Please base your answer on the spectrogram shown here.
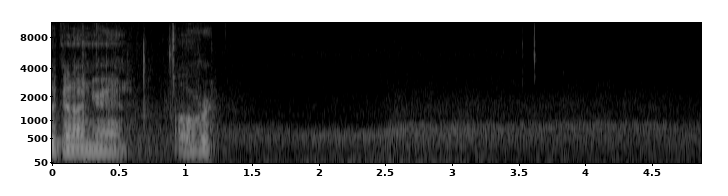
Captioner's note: wind blowing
